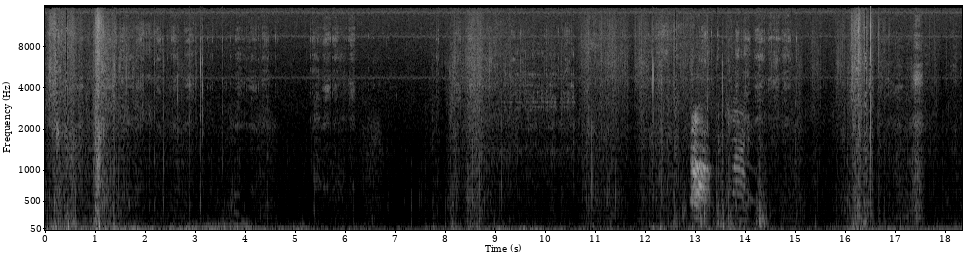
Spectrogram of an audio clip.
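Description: Irregular crunching and scuffing on snow-covered lake ice, with a brief voice sound about thirteen seconds in.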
